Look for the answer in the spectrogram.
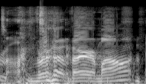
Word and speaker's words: Vermont: Vermont. That's how the locals pronounce it, in Vermont.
